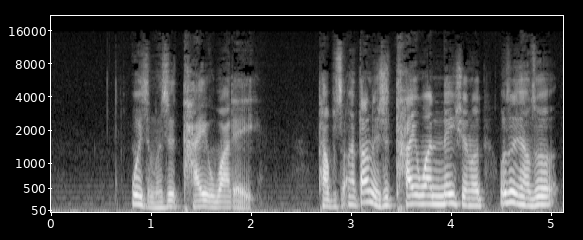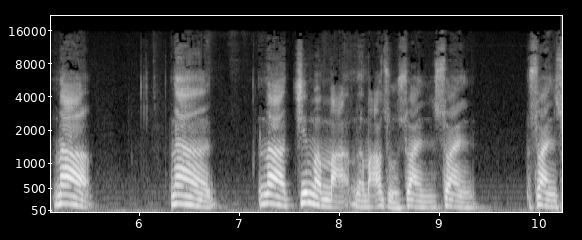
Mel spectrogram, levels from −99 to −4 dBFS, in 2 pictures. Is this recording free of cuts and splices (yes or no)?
no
